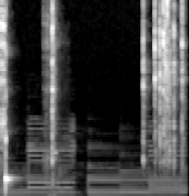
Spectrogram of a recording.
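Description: Animated-intro sound effects over soft music: a sharp pop with a short ping just after the start, then held synth-like notes, with a short low thud a little later and a brief drop-out about halfway through.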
